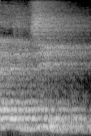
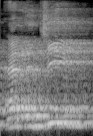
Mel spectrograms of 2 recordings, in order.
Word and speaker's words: algae: देखिए एक स्पेलिंग देखिए क्या होता है, ALGAE, इसको हम लोग पढ़ते हैं एलजी। इसको क्या पढ़ते हैं, एलजी।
